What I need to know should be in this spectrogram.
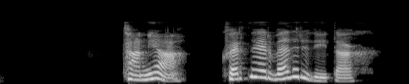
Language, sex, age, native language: Icelandic, female, 50-59, Icelandic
